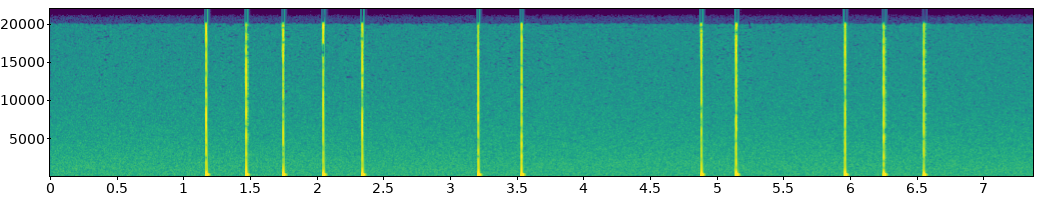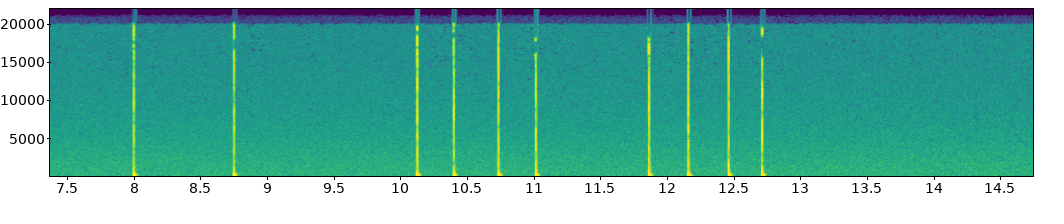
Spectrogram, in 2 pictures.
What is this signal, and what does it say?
Tap code, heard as knocks on a wall, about 3 knocks a second. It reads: WHAT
